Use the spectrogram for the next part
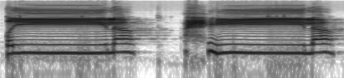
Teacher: یہاں پر دونوں میں یا مدہ ہے یا ساکن سے پہلے زیر ہے تو یا مدہ، اسی لیے ہم نے ایک ایک الف کی مقدار ان کو کھینچ کر ادا کیا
